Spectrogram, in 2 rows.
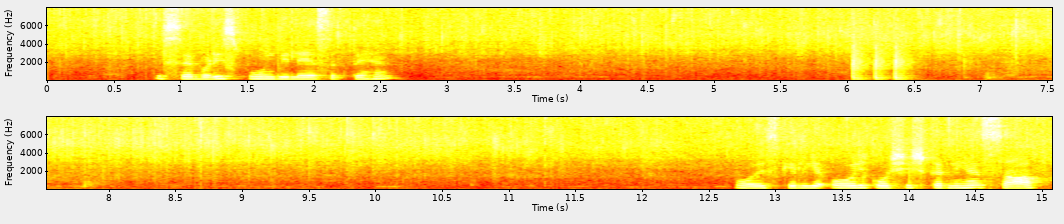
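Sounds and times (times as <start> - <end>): fritters sizzling in hot oil: 0.0 - 15.0
quick sharp taps: 6.0 - 6.6.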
